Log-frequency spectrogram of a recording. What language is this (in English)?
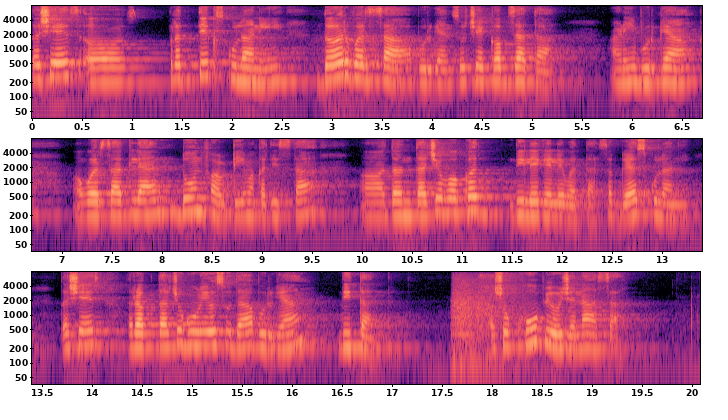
Konkani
